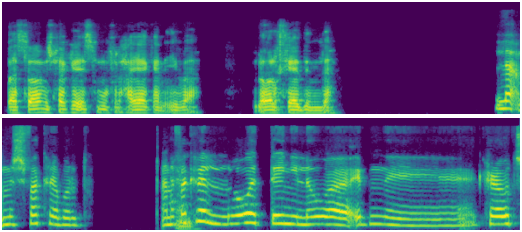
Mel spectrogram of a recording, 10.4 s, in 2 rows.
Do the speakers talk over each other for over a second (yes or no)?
no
